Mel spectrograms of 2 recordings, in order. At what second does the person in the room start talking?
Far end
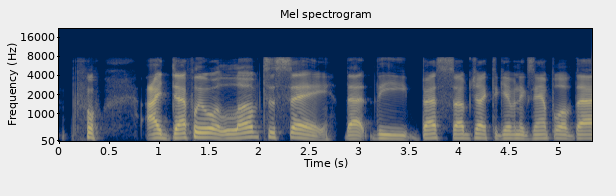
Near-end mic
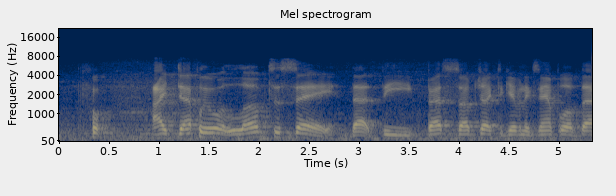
none

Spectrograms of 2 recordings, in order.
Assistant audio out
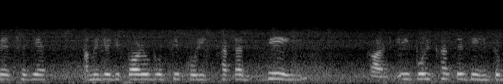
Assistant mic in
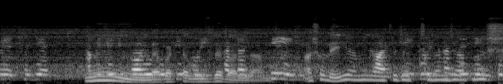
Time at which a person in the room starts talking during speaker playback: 1 s

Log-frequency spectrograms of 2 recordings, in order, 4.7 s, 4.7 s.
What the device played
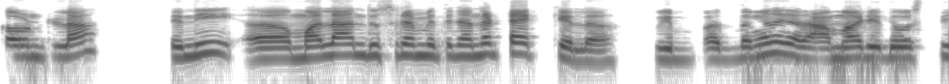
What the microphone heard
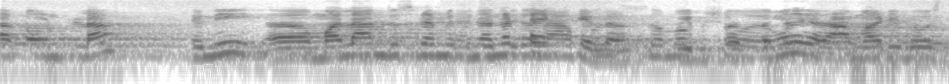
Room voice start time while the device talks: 2 s

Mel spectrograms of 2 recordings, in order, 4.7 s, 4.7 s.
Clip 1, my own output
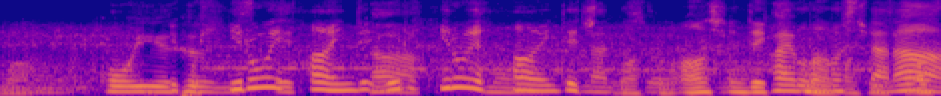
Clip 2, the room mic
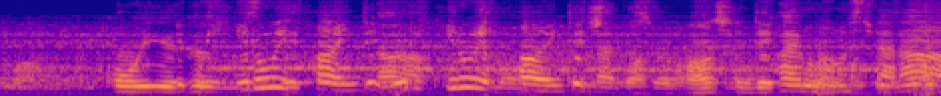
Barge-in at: none

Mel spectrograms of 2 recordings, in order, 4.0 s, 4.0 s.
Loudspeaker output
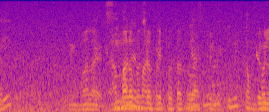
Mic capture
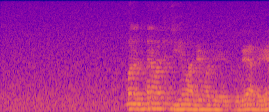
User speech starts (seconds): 2 s

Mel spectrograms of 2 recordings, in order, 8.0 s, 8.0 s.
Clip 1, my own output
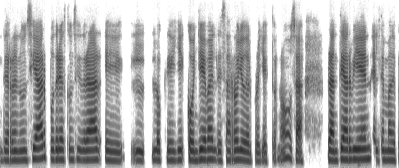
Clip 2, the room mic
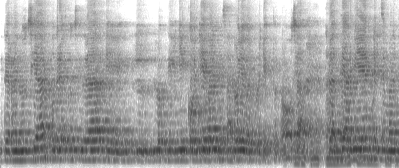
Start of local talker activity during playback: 6 s

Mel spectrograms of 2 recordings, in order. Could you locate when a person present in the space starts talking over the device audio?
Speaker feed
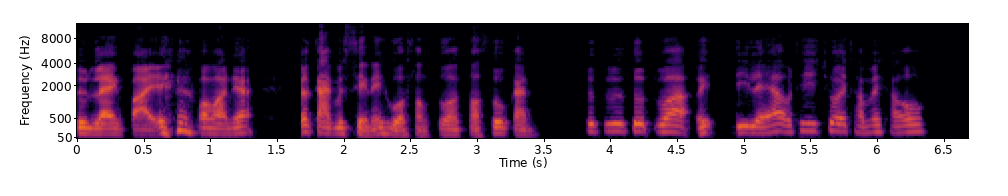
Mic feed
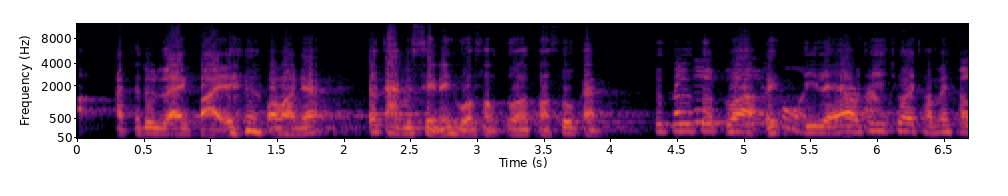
4 s

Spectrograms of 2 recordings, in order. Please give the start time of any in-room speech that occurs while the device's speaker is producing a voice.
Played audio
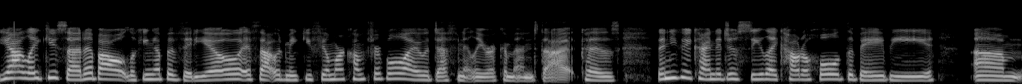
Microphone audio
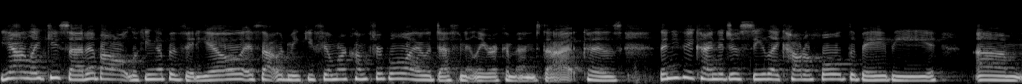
none

